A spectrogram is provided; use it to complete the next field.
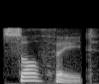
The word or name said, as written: sulfate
